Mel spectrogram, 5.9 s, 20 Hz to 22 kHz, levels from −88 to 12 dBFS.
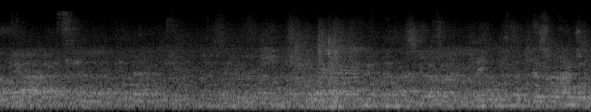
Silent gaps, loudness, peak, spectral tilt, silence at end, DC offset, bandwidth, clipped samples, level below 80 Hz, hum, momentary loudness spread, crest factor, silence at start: none; -40 LUFS; -24 dBFS; -5 dB/octave; 0 s; under 0.1%; 15.5 kHz; under 0.1%; -78 dBFS; none; 6 LU; 16 dB; 0 s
